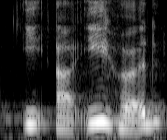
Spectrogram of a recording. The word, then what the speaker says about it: Ehud: Ehud is how it's pronounced.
